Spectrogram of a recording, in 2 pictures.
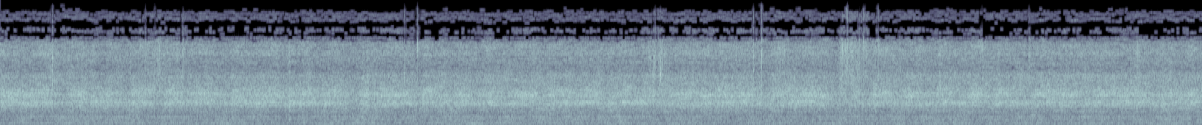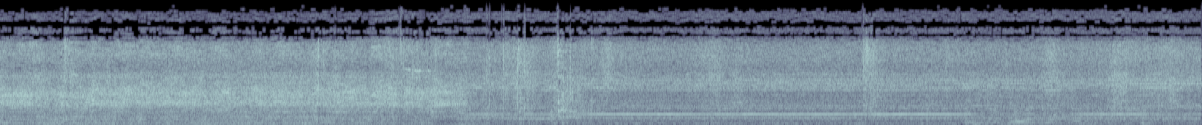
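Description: Packaging machinery running: a loud, steady mechanical noise with a low hum and fast clicking. About twenty seconds in, the low hum stops abruptly, leaving a steady high tone and scattered clicks.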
